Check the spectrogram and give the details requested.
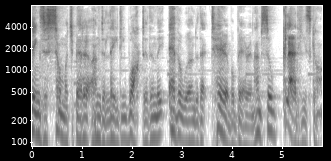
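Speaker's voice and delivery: whispering like a gossip. Game narrator voicing an old woman the party overhears while passing: gossipy whisper. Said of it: "the old woman whisper in sort of a gossipy way".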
